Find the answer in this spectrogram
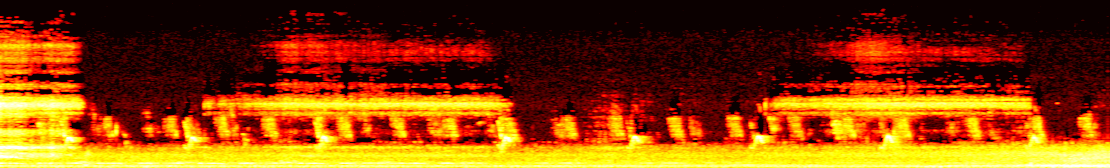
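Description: Small songbirds chirping and singing, with short high chirps every second or two and two longer high trills. At the start, a louder high-pitched sound stops about a second in.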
